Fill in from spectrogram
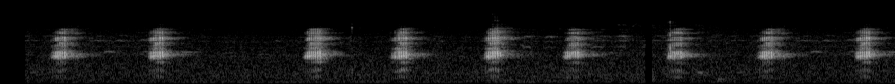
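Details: Toucan calling with harsh, nasal croaks, each short and raspy, repeated about once a second in a steady series of nine notes against a quiet background.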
